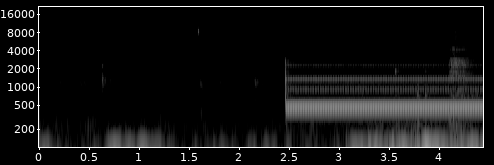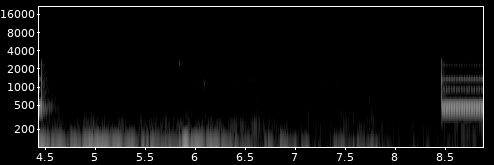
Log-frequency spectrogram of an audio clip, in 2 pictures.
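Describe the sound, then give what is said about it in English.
A telephone ringback tone purrs twice through the line as a call is redialed, a steady two-second ring followed by a long pause before the next begins, over a low background rumble with no one talking. “I can't come to the phone right now, but if you leave a message. We'll try it again.”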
